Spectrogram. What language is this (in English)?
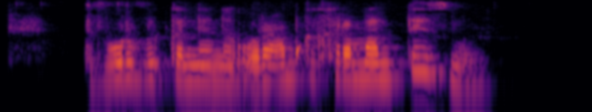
Belarusian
